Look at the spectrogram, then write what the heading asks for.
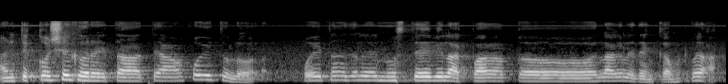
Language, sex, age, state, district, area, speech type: Goan Konkani, male, 45-60, Goa, Pernem, rural, spontaneous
